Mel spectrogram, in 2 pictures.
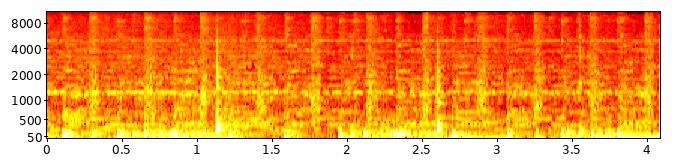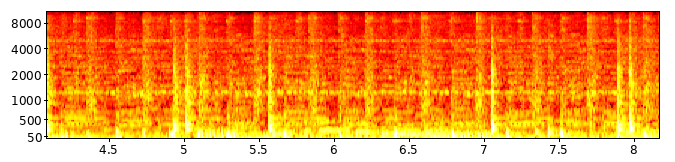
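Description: Up-tempo gospel praise-break music: a Hammond organ playing fast chords over drums hitting about twice a second.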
